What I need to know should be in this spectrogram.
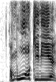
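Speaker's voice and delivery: clumsy, bad put-on New York accent. Talking about bad accents, the speaker launches into a bad new york accent. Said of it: "bad New York accents".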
